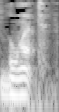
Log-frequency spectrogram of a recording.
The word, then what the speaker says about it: Blount: In 1499, he was invited to England by William Blount, I think it's pronounced Blunt, the fourth barony of Mountjoy.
